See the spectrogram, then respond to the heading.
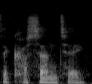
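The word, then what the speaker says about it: cossante: In this case, he's making an English poem in a version of a 13th century Spanish form, which I believe is pronounced the cosante.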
